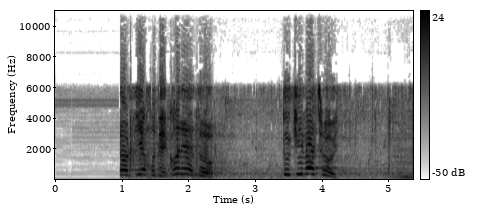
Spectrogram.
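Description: A woman sings in a high, wailing voice.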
